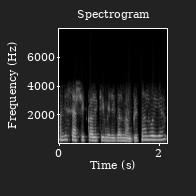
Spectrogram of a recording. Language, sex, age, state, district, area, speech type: Punjabi, female, 18-30, Punjab, Patiala, urban, conversation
